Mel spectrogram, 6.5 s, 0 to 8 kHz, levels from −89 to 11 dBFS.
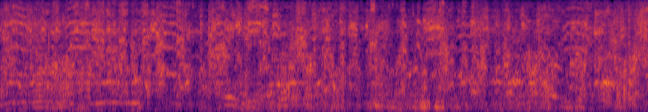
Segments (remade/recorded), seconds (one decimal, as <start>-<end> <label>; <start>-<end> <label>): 0.0-6.5 remade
